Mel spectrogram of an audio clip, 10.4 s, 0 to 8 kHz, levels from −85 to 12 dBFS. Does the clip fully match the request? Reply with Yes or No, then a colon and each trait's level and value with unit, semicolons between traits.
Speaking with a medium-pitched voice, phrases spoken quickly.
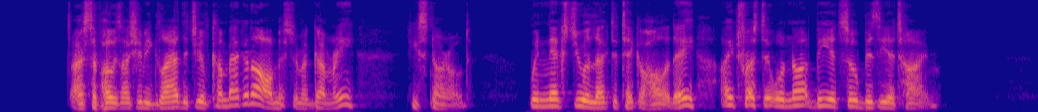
Yes: medium, 175 Hz; fast, 210 wpm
